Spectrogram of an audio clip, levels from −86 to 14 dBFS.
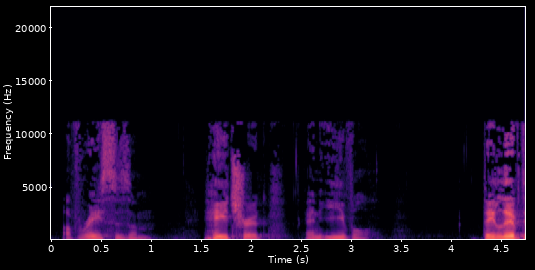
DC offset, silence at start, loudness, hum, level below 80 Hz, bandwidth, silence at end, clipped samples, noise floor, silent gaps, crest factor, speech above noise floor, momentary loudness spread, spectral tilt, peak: under 0.1%; 0.15 s; -26 LUFS; none; -66 dBFS; 11.5 kHz; 0 s; under 0.1%; -78 dBFS; none; 24 dB; 53 dB; 24 LU; -5 dB/octave; -2 dBFS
